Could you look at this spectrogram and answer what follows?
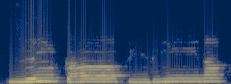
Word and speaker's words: lil kafirina: So wattaqun Wattaqun narallati rallati uiddat uiddat lil kafirina. lil kafirina. Okay, excellent. Well done. Just make sure not to elongate the na sound at the end. Just keep it simple for 1 second.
